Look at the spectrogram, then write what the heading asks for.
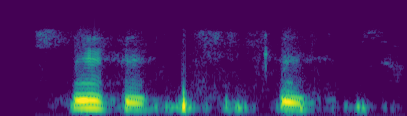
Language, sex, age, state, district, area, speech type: Santali, male, 30-45, Jharkhand, East Singhbhum, rural, conversation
